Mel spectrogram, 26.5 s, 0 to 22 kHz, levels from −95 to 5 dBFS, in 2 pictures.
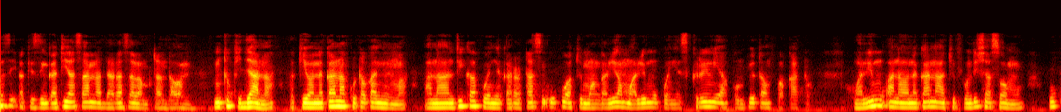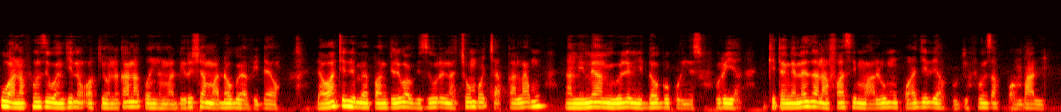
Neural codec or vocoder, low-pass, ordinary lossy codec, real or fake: autoencoder, 48 kHz, 32 numbers a frame, DAC-VAE, trained on Japanese speech; 7.2 kHz; AAC, 48 kbps; fake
